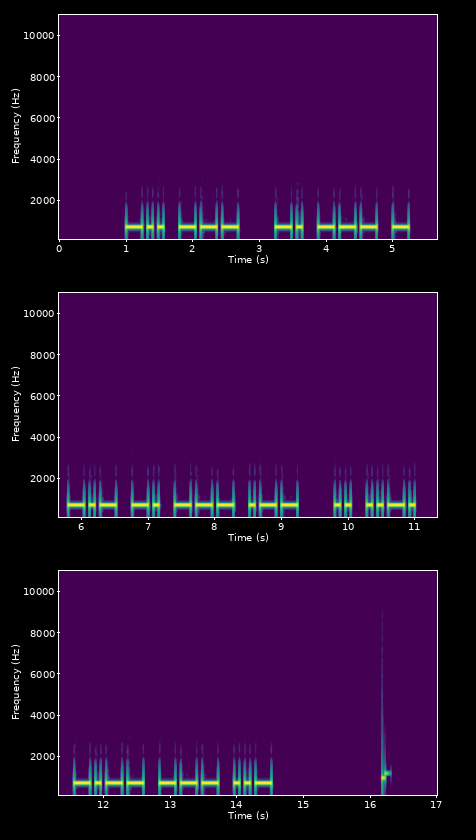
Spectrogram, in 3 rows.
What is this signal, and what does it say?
Morse code, heard as a keyed tone, about 15 wpm, 700 Hz. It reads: DO NOT KNOW IF YOU
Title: Sets of 5 Words 15wpm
